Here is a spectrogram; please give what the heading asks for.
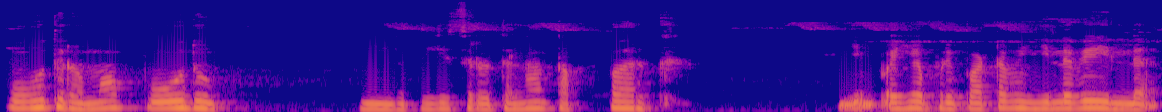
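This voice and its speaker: A woman's voice: medium pitch, fairly even intonation, moderate pace, warm tone, close to an everyday voice. A woman voicing a middle-aged aunt in a cartoon drama who refuses to believe her son did wrong. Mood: defensive. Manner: anguished, disbelieving, imploring.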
